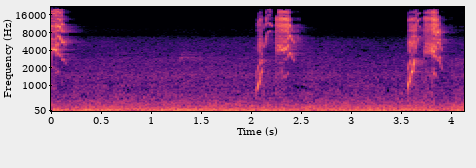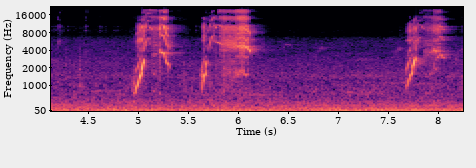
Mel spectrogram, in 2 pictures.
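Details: Frightened baby monkey, scared to be left alone, gives short, piercing squeals that climb steeply to a very high pitch, about six separate bursts spaced irregularly, over faint low rumble.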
